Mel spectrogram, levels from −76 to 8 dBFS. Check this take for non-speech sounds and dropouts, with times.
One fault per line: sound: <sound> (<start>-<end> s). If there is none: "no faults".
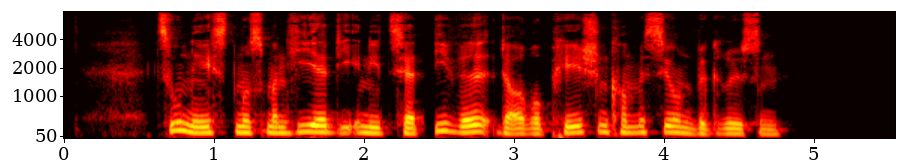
sound: dropout (2.4-2.5 s)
